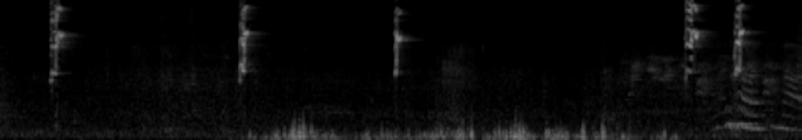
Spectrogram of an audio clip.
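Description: Lovebird giving sharp, shrill squeaks, five in eight seconds, spaced one to two seconds apart; low murmuring voices in the background.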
